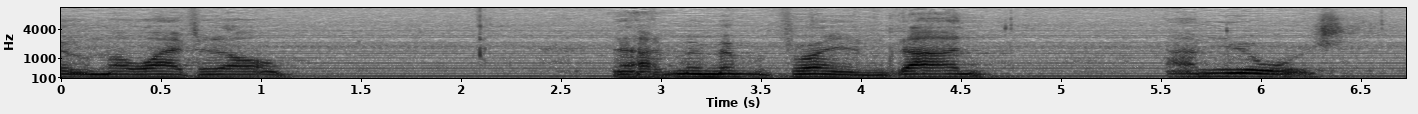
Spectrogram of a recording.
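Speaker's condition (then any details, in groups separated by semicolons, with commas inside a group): ALS; vocal cord difficulty for one to two years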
